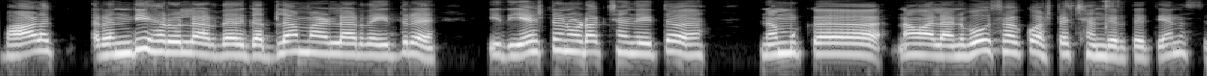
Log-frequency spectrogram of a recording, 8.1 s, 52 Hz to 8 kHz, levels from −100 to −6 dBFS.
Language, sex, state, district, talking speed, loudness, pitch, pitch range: Kannada, female, Karnataka, Dharwad, 150 wpm, -16 LUFS, 230 Hz, 210-250 Hz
